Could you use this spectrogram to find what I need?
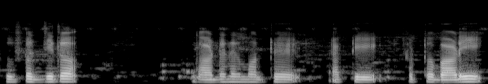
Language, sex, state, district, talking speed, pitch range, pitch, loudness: Bengali, male, West Bengal, Paschim Medinipur, 85 wpm, 115-130 Hz, 120 Hz, -20 LUFS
